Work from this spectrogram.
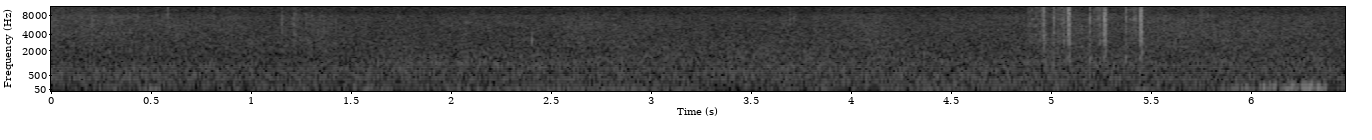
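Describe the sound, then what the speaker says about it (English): A camera shutter fires at a slow shutter speed outdoors, a short burst of several faint clicks near the end over steady wind and distant surf. "Let's try and get a shot like that and have a look at what effect a slower shutter speed has."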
